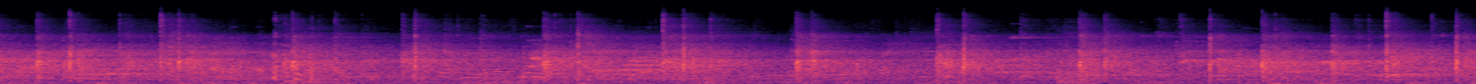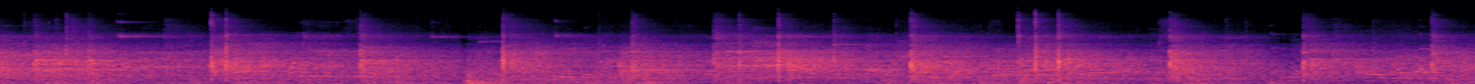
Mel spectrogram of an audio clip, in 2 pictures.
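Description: Shoes squeak on a wooden floor.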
